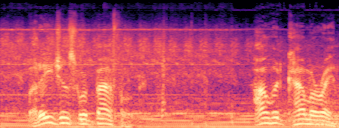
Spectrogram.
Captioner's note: none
